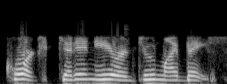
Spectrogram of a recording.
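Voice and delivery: ordinary talk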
